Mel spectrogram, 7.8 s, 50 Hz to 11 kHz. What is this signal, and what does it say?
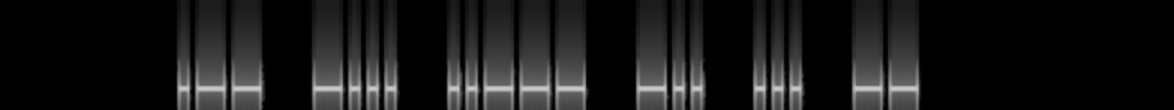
Morse code, heard as a keyed tone, about 20 wpm, spaced as for 15 wpm, 700 Hz. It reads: WB2DSM
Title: 186 Lesson 30g - Letter b - Call Signs 20wpm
